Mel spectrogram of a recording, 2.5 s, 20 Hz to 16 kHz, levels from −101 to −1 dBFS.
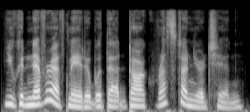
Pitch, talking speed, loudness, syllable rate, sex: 175 Hz, 310 wpm, -18 LUFS, 5.9 syllables/s, female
